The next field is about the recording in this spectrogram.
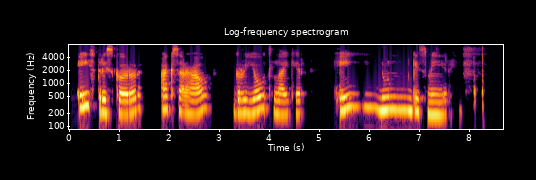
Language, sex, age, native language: Icelandic, female, 30-39, Czech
